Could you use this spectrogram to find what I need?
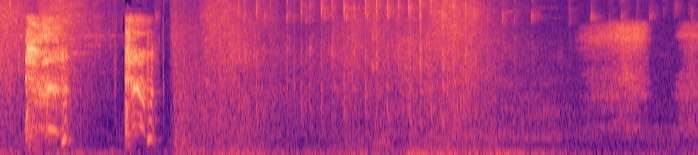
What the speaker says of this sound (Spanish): ¿Tienes tos?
